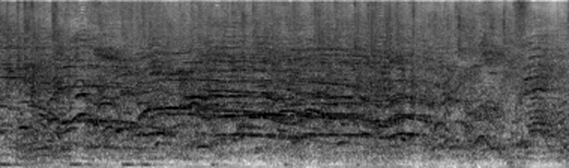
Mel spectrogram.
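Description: A crowd cheers and shouts in an echoing hall.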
